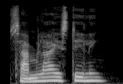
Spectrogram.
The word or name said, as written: samlejestilling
